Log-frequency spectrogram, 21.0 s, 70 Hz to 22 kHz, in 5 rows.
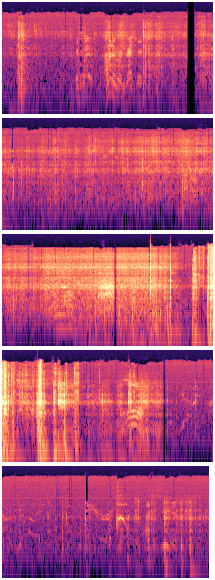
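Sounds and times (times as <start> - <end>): sled sliding on snow: 2.1 - 11.7.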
